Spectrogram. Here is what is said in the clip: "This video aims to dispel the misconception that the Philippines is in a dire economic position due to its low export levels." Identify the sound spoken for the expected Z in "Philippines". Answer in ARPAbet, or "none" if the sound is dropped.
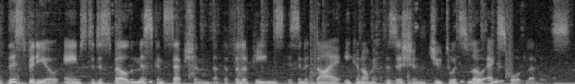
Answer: Z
